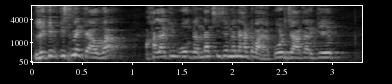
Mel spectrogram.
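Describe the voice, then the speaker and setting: A man's voice: high voice, quick pace. A man vlogging to his viewers, pouring out an aggrieved personal account with many restarts. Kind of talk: emotional personal account to camera.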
